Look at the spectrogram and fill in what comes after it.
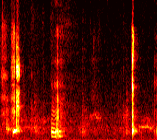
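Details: Infant girl's hiccups while her father coaxes her to laugh: three short, sharp voiced catches about a second apart in a quiet room.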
